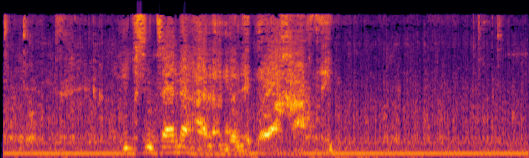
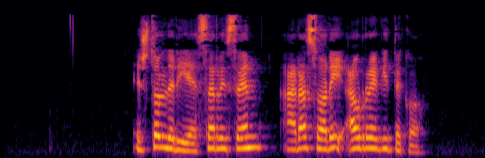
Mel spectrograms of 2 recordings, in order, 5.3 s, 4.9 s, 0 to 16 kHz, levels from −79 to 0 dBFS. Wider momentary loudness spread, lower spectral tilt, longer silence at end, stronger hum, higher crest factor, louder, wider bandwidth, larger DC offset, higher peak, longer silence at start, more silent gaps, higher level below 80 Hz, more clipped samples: first, 16 LU vs 12 LU; about the same, -3 dB/octave vs -2.5 dB/octave; second, 0 s vs 0.65 s; neither; about the same, 14 dB vs 16 dB; first, -12 LUFS vs -15 LUFS; first, 14.5 kHz vs 11.5 kHz; neither; about the same, 0 dBFS vs -2 dBFS; second, 0.05 s vs 1.35 s; neither; first, -44 dBFS vs -62 dBFS; neither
